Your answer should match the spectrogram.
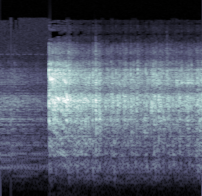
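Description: A loud, steady rushing noise from the animated episode's soundtrack, starting suddenly about half a second in, with faint music under it.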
